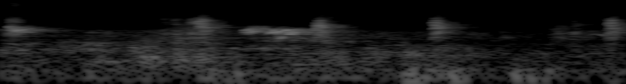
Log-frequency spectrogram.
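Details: After a cat struck their fledglings, nightingale parents call near their nest in a tree among flowering home pomegranate plants. Scattered, clearer chirps and one brief twittering phrase sound over a quiet, hissy background.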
